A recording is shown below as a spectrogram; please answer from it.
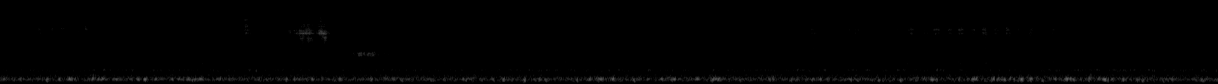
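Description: Faint scratching of a black felt-tip marker coloring on a sheet of printable fabric, in runs of quick back-and-forth strokes.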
